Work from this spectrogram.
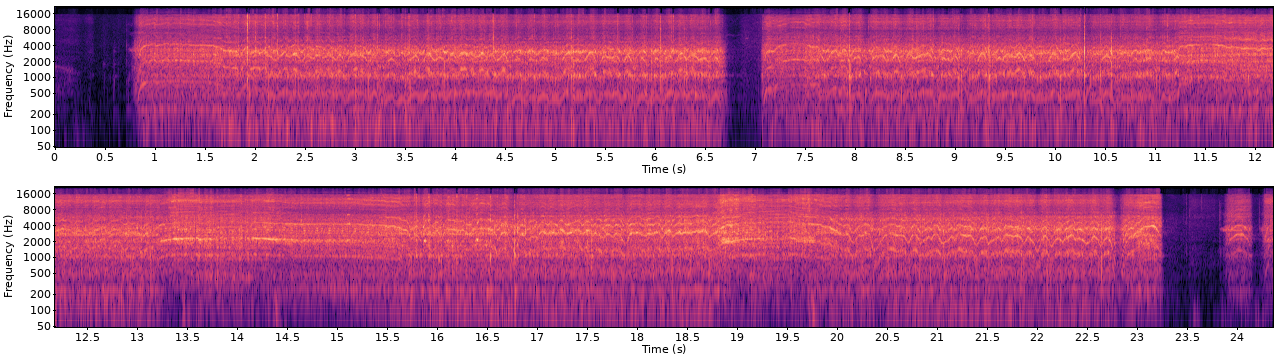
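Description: A cheap cordless drill whines loudly and continuously with a squealing, straining tone while drilling, pausing briefly once before running on at full speed, then stopping.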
